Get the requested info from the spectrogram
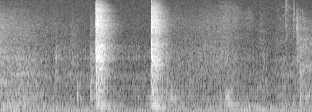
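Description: Two short clicks, a little under half a second apart, over quiet room tone.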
